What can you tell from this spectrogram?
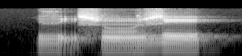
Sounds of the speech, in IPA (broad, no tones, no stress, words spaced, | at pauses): ðḭɬõɮe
